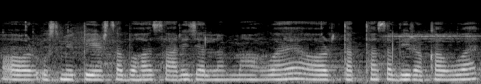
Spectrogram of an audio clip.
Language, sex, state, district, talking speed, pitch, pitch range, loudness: Hindi, female, Bihar, West Champaran, 200 wpm, 220 Hz, 220-225 Hz, -15 LUFS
